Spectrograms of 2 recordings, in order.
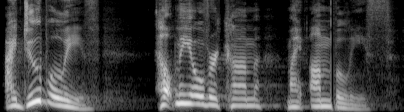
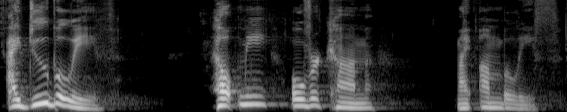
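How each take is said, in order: First: Louder desperate cry to be heard; father crying out to Jesus, loud and desperate; exclaiming. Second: Slow pleading. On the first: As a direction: plead it out, a father at the end of his rope. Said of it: "the boy's father exclaimed". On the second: Rereading the father's plea slowly. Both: Acted.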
